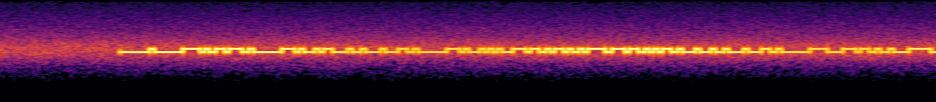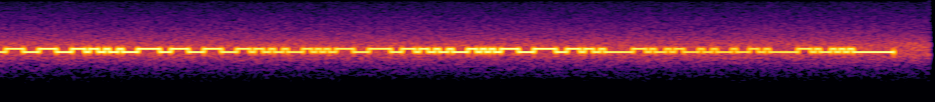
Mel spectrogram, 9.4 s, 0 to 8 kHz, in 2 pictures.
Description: RTTY (45.45 baud, 170 Hz shift), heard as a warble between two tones, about 1700 Hz centre, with radio static, fading and a narrow filter. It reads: HB7HY DE SQ7O 599 599 495 495 HB7HY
